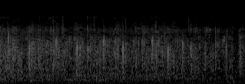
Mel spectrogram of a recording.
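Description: An audience claps their hands in a steady, dense wash of applause, many overlapping claps blending into a continuous crackle at even loudness, with no voices standing out.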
